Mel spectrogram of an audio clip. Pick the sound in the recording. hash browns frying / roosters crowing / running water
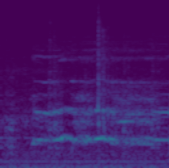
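roosters crowing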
